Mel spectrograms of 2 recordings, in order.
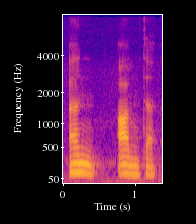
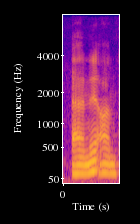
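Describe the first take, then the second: First: The n has no vowel after it. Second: The n is followed by an i vowel. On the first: The speaker calls it right. "نون ساکنه، نون حرکت نداره" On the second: The speaker calls it wrong. "ان عمت نشه ... حرکت کسره بهش ندید"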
